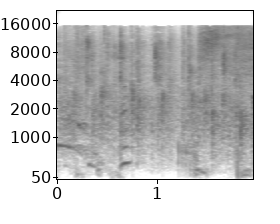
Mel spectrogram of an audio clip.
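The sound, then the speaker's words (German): Audience applause at a live comedy show: a dense, steady patter of clapping that stays fairly faint throughout, with a voice and cheers mixed in. “Einen großen Applaus für Ben”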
